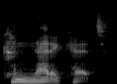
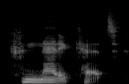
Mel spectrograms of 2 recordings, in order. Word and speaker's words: Connecticut: Logo ao norte temos o estado de Connecticut, Connecticut, Connecticut. Nota que esse C do meio a gente não pronuncia, tá?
